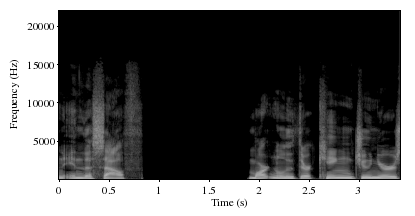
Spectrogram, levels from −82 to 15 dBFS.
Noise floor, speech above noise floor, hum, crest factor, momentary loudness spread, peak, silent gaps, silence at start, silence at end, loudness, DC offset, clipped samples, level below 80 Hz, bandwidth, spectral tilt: -87 dBFS; 65 dB; none; 14 dB; 7 LU; -8 dBFS; none; 0 s; 0 s; -22 LUFS; under 0.1%; under 0.1%; -56 dBFS; 14 kHz; -5.5 dB/octave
